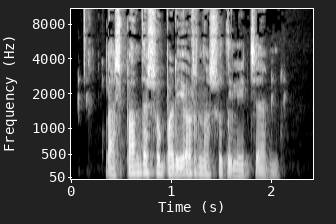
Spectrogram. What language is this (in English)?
Catalan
